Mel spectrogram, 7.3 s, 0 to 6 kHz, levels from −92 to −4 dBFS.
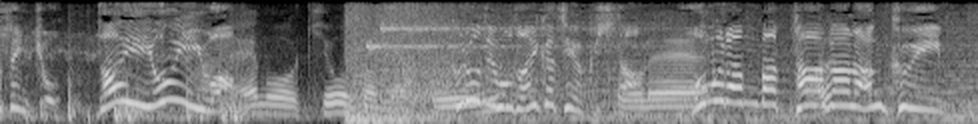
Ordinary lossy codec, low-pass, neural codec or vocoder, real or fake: none; 5.4 kHz; none; real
